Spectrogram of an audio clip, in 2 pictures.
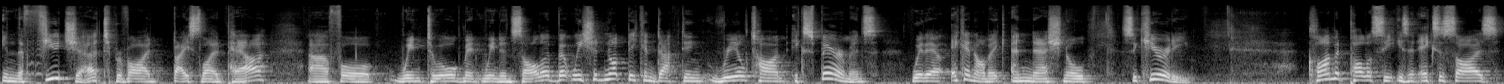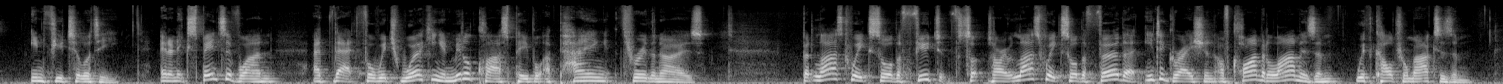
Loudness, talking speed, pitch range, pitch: -14 LUFS, 145 wpm, 130-170 Hz, 150 Hz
